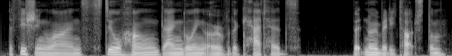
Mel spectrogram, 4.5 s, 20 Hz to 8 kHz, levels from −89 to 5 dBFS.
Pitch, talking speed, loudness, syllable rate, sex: 105 Hz, 175 wpm, -19 LUFS, 5.5 syllables/s, male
